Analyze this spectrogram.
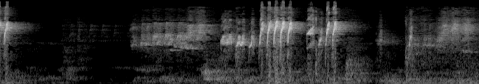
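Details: Actively singing flamboyan bird, a tutor song for magpie-robins: a sharp opening chip, a short pause, then rich tumbling phrases of shrill whistles and fast buzzy trills, loudest near the middle.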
